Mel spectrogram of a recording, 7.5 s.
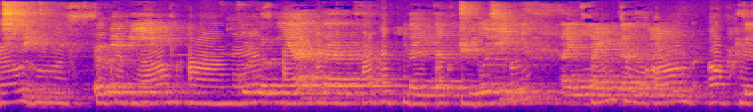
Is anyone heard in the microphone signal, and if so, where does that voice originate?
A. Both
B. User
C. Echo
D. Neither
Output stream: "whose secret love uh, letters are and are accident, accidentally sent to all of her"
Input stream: A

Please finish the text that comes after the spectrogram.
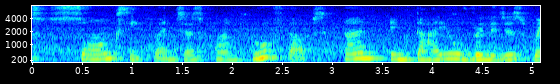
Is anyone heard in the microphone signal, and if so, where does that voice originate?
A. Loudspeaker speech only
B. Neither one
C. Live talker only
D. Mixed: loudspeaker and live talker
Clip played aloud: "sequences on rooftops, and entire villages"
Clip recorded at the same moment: A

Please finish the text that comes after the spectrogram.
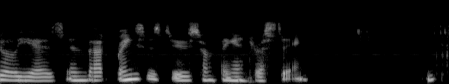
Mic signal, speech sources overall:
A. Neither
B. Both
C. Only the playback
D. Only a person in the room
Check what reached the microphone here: D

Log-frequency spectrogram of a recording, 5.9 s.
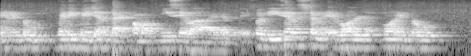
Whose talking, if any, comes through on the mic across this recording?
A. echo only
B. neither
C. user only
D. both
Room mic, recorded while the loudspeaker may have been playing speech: A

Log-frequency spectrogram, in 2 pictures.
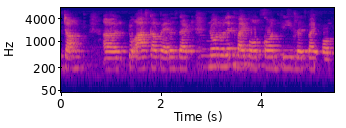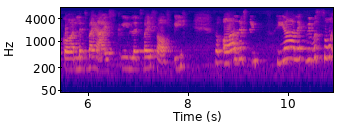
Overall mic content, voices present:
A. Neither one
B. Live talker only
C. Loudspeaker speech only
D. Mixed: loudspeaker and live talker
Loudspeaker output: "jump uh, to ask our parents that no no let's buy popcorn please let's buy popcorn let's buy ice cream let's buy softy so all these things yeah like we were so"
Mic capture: D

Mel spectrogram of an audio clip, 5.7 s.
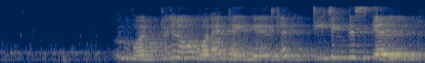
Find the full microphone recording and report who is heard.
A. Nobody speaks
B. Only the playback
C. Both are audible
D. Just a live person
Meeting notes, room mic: D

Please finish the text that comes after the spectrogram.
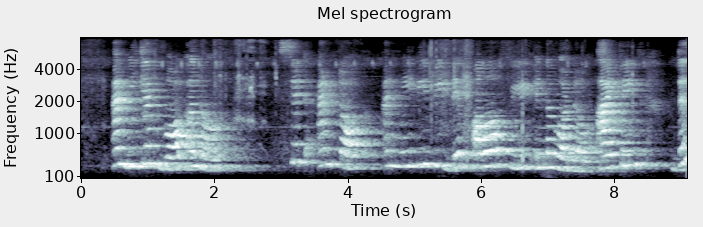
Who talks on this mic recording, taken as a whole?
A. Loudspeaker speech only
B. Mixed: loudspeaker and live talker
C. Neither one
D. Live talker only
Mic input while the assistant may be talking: D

